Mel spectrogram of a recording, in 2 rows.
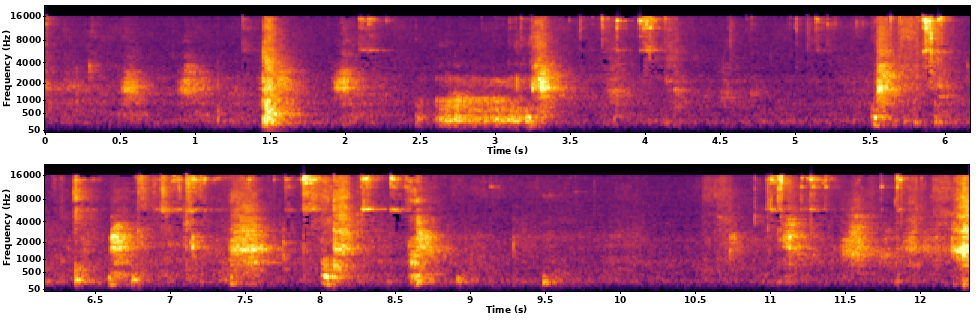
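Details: Howie, a six-month-old Havanese puppy, and Remy, a miniature schnauzer, wrestle playfully, captured with a Sony a6000; rough rolling growls and a few sharp barks burst out repeatedly, with a quieter stretch near the end.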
